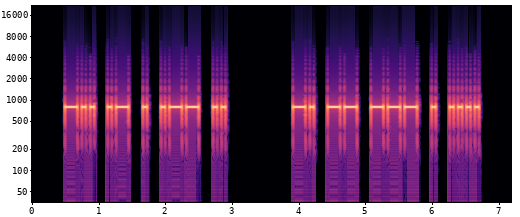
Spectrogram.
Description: Morse code, heard as a keyed tone, about 19 wpm, 800 Hz. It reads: DAEWI NMOEH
